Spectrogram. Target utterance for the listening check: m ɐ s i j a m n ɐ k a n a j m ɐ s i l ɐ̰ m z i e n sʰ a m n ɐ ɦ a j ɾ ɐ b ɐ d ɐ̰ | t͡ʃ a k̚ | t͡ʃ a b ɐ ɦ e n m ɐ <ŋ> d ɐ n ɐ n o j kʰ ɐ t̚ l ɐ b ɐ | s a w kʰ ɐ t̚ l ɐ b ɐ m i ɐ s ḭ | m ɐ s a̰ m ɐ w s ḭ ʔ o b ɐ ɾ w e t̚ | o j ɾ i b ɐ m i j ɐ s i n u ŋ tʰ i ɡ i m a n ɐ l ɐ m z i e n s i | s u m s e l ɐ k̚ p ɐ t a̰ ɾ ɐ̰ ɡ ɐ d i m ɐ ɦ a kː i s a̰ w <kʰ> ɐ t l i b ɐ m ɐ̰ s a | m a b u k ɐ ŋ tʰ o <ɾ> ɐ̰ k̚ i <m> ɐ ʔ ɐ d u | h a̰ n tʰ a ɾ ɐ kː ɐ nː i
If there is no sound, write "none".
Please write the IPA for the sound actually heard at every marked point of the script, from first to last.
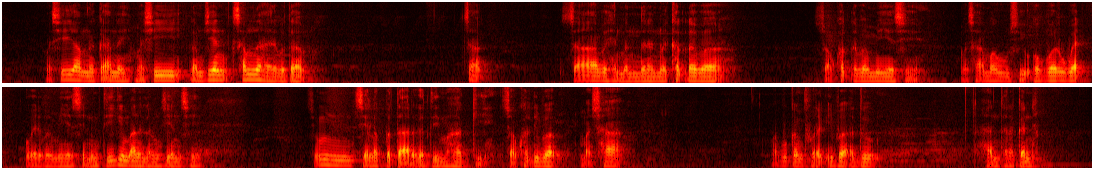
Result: n, kʰ, ɾ, b

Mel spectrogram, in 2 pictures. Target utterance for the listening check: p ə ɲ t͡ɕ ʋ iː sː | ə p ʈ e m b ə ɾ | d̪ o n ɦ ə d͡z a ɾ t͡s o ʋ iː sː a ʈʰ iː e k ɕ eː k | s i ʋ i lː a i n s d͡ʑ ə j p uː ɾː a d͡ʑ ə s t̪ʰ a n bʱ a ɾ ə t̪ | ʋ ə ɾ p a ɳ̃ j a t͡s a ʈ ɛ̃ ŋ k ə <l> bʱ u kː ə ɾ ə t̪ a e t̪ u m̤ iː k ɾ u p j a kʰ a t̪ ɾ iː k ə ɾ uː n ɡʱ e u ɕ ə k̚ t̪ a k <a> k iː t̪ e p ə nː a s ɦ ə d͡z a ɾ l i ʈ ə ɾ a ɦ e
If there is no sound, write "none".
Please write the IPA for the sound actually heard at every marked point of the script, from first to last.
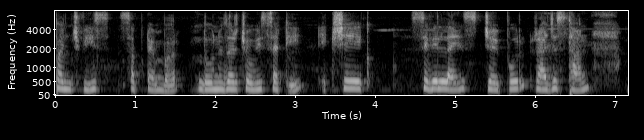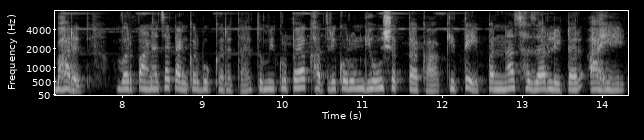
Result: ɾ, a

